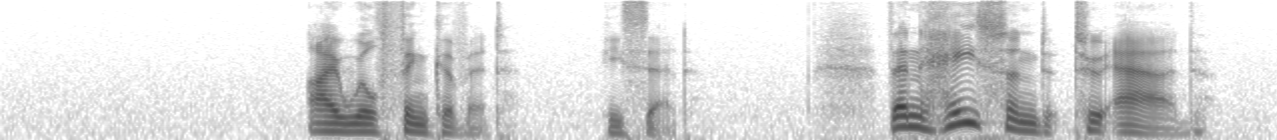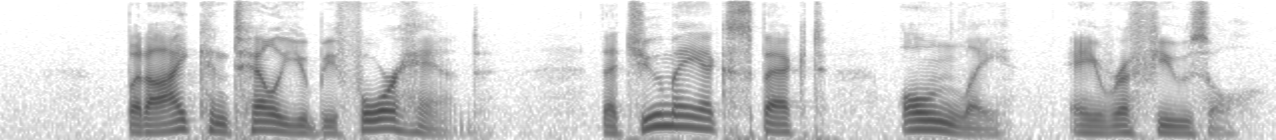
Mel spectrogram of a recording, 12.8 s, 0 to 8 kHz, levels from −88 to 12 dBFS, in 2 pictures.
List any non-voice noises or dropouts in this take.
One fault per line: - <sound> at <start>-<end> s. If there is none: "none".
none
